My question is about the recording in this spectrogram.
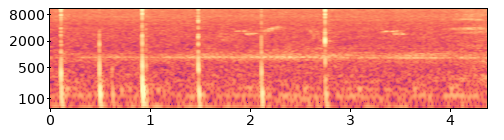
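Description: Five light, sharp taps at irregular spacing, the loudest about a second in: a makeup applicator patting against the camera as powder is pressed onto the viewer's face.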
